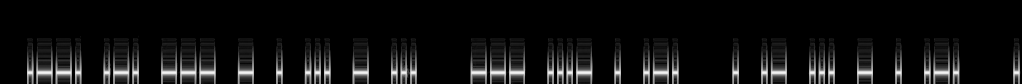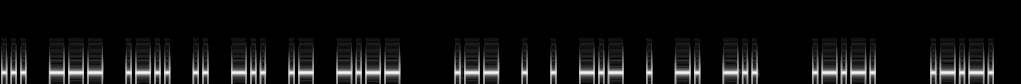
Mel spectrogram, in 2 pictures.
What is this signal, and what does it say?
Morse code, heard as a keyed tone, about 25 wpm, spaced as for 20 wpm, 550 Hz. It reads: PROTESTS OVER EASTER HOLIDAY WEEKEND <AR> <AR>
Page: News Headlines in Morse Code at 20 WPM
